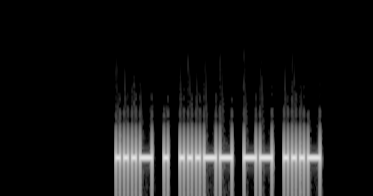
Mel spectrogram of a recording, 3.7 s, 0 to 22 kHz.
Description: Morse code, heard as a keyed tone, about 30 wpm, 700 Hz. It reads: VE3MV
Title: Call Signs Repeated 3x - 30wpm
